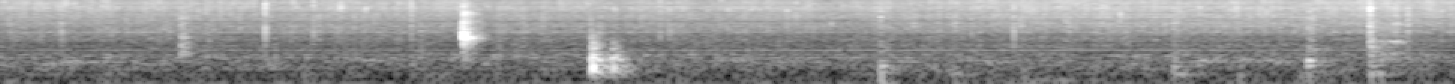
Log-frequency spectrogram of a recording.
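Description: Sliced onion, carrot and scallion sizzling in hot oil in a frying pan, a steady hiss. A few sharp clicks and knocks cut through it, the loudest about three seconds in, and the vegetables are stirred near the end.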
